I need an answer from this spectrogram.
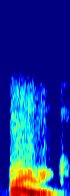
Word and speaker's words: pyrrhic: Pyrrhic. You say pyrrhic. Let's go. Pyrrhic. Pyrrhic in literature can be said to be a poetic term. Pyrrhic in literature can be said to be a poetic term.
